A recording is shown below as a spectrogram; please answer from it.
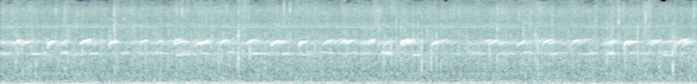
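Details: Coqui frogs in a Hawaiian tropical downpour on the Big Island, a steady overlapping chorus of short rising two-note chirps several per second, set against continuous rain noise and occasional louder drips.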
